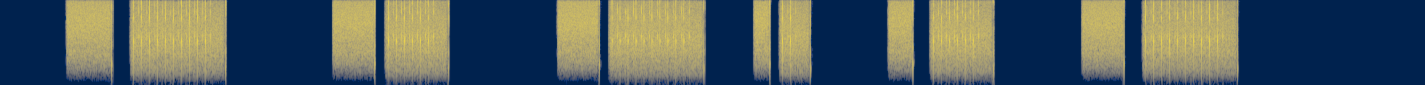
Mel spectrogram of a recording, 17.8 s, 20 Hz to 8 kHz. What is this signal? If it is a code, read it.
Pulse dialling, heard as a rotary dial, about 10 pulses a second. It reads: 0 6 0 2 6 0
